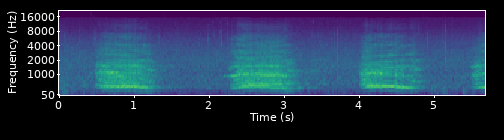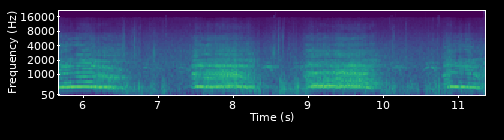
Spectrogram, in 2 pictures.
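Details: Captive polar bear at Maruyama Zoo, October 2013, giving a series of seven hoarse, harmonic, moo-like calls, each about a second long, repeated roughly every one and a half seconds with short quiet gaps.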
